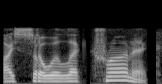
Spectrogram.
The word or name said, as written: isoelectronic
